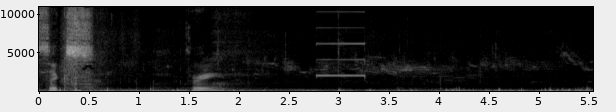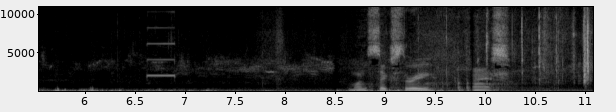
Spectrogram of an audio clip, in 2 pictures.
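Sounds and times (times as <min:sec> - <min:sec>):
low irregular rumble: 0:00.0 - 0:07.5.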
